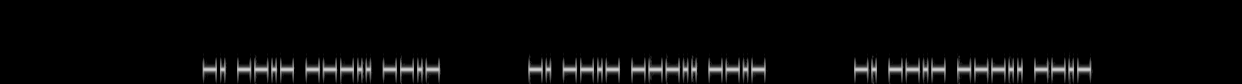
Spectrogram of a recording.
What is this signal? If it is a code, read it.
Morse code, heard as a keyed tone, about 28 wpm, 700 Hz. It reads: NQ8Q NQ8Q NQ8Q
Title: USA Call Signs - 4 Characters - Repeated 3x - 28wpm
